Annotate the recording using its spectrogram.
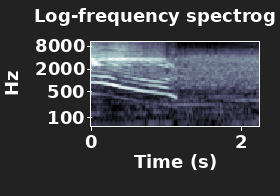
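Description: A football commentator's long, drawn-out shout of "Goal!" in Greek, its pitch falling steadily for about a second before it gives way to a quieter background.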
